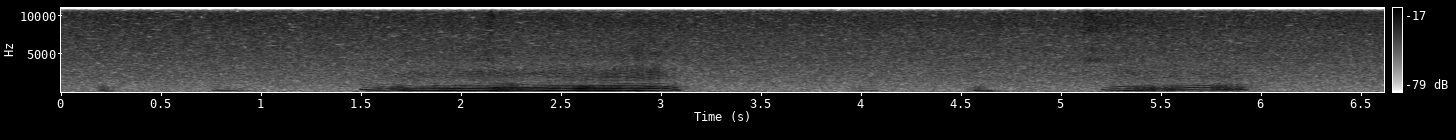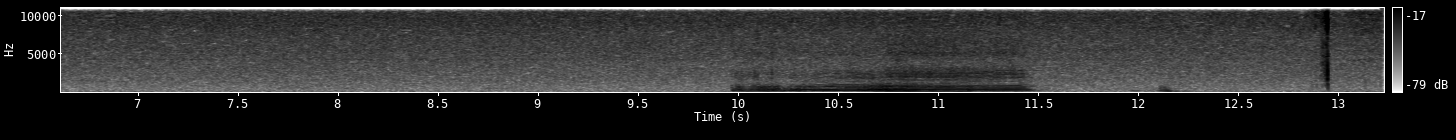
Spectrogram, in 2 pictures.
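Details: Garfield, a domestic cat, snoring while asleep indoors: three raspy, harmonic breathing bursts of about one and a half seconds each, near the 2, 5 and 11 second marks, with quiet gaps between them.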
